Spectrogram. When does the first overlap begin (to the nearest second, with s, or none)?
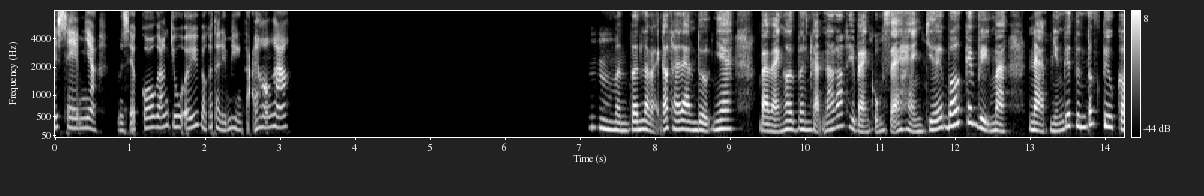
none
